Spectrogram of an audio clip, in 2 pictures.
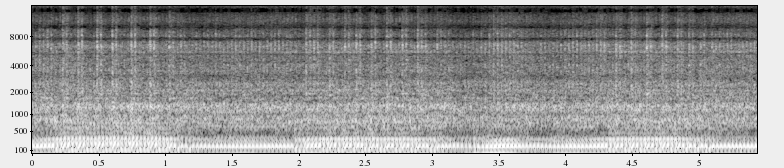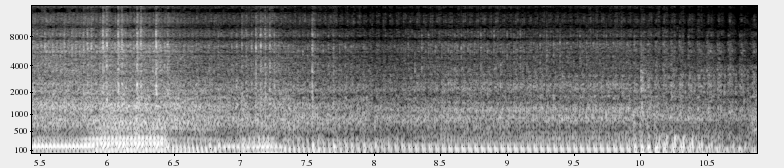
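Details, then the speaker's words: Mud Buddy Mini 16 hp mud motor on duck boat, marketplace find: small single-cylinder fires up and runs with an even, steady beat, then settles to a lower pace; sounds healthy. "yeah, that motor sounds good."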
